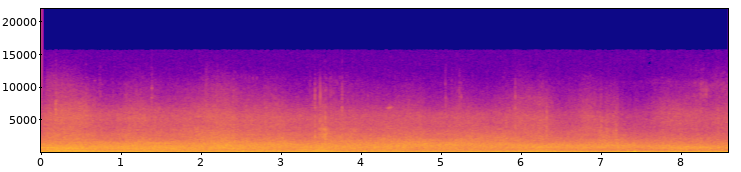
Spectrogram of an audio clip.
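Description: Steady low rumble of outdoor background noise, like road traffic, with one short knock about seven seconds in.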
